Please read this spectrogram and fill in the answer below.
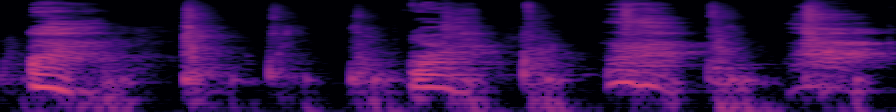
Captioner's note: Jacob panting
